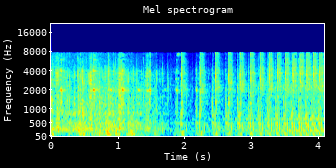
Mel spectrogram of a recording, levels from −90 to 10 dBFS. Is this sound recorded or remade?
recorded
